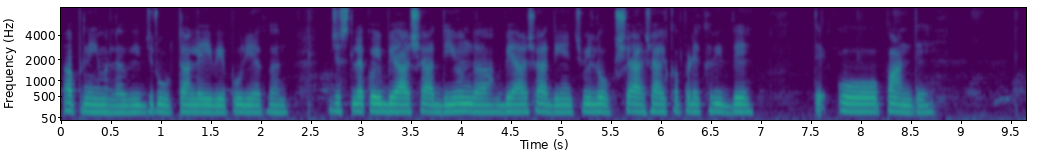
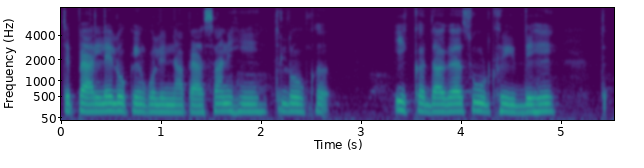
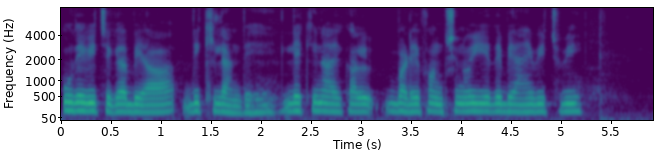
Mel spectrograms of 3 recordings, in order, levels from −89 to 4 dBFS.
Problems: none marked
